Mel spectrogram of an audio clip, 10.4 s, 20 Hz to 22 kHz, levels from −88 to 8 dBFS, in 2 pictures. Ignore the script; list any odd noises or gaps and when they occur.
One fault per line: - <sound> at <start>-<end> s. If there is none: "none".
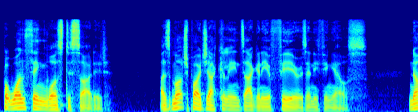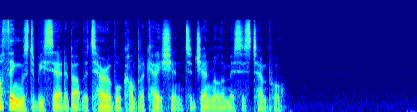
none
